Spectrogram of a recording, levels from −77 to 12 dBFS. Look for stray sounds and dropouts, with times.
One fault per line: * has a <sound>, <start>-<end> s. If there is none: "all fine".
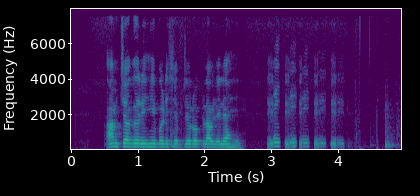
* has a laugh, 2.9-4.1 s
